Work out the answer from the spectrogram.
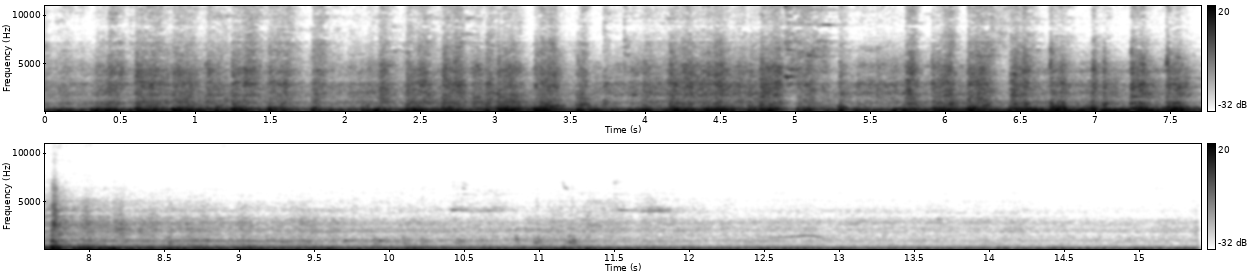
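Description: Freight train passing close by: its steel wagon wheels clatter over the rail joints with rapid sharp clicks over a heavy rumble. The last wagon goes by about halfway through, and the sound then fades steadily as the train runs away down the line.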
